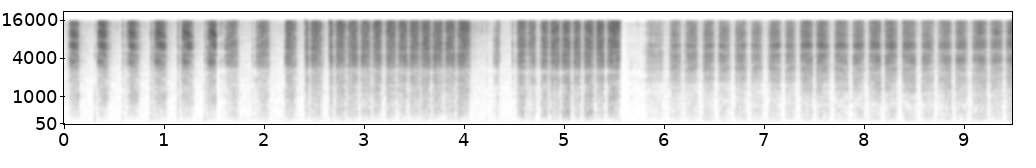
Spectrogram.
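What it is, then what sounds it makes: Foam buffer block rubbed on fingernail. A neon-green rectangular foam-core sanding buffer block, held in a black-gloved hand, is rubbed back and forth across short natural fingernails. Dozens of quick, bright, hissy scratching strokes follow one another in a steady rhythm, with brief pauses near 4 and 5.5 seconds. The sound is almost entirely high-pitched, with no low end.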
